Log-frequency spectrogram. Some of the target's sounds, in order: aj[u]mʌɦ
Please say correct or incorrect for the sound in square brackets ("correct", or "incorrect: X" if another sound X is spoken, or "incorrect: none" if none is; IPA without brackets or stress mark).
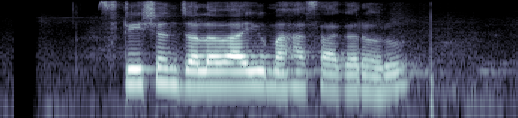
correct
